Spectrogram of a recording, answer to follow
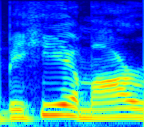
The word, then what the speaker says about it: Bahia Mar: down to the biha the hiamar resort that's pronounced properly the bahia mar resort which is where they're holding the thing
